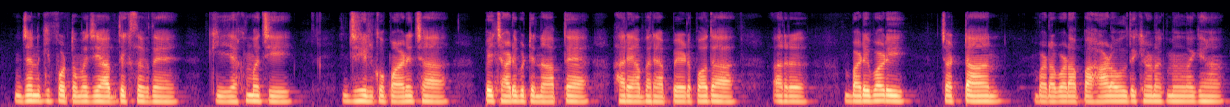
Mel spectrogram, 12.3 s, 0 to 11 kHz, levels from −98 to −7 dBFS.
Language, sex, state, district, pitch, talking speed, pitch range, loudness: Hindi, male, Uttarakhand, Tehri Garhwal, 125 Hz, 170 wpm, 120-125 Hz, -18 LUFS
